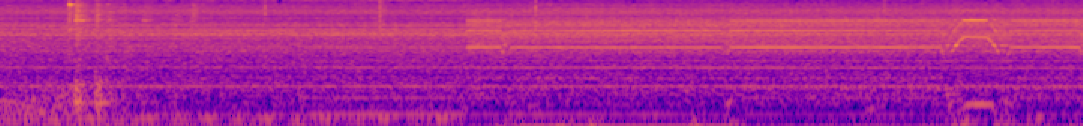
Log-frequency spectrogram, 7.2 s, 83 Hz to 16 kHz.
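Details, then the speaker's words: Longer LK1 / Alfawise U20 3D printer modified to run quieter, microphone at a ruler's length from the centred head: soft steady fan hum, quiet stepper buzzing and short whirring head moves; normal printing. "Donc, je vais partir les micros, puis je vais partir l'impression."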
